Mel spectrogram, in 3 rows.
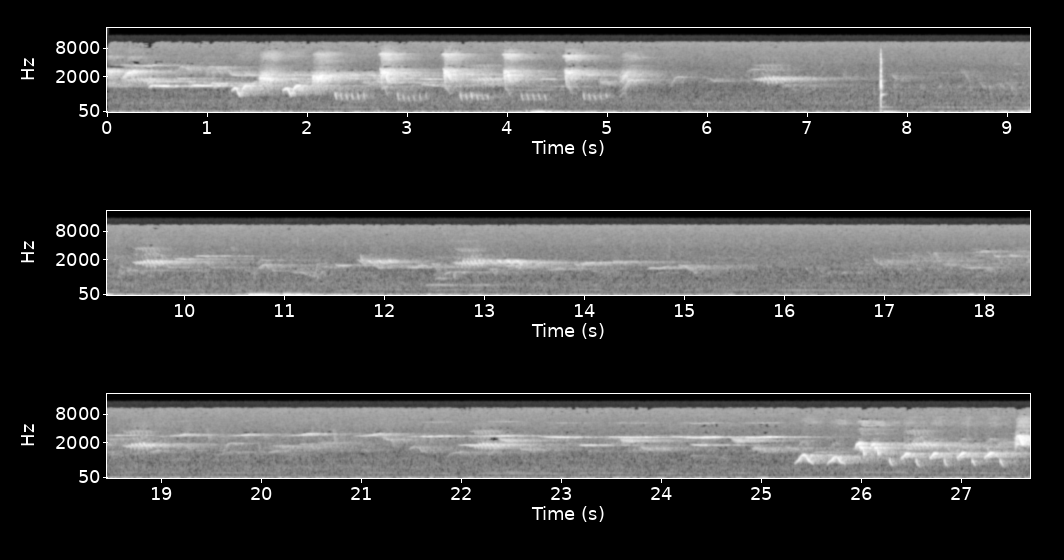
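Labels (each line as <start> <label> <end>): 0.0 Different birds singing in nature. 27.7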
